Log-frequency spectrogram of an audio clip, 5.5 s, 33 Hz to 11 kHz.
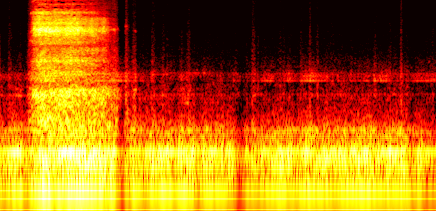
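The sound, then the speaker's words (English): Deep breath in: one loud, breathy rush of air lasting about a second, followed by a quieter low, steady rumble. “On the count of 3, breathe in. 1, 2, 3.”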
